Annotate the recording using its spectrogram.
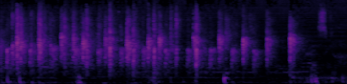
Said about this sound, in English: Praise God. Praise God. Hallelujah. Give the Lord another praise clap.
